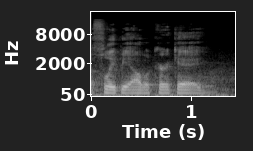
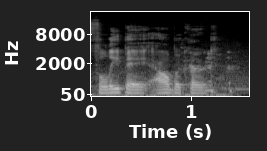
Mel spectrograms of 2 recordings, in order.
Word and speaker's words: Filipe Albuquerque: five car that's a Filipe Albuquerque oh man I butchered that let me try that again Felipe Albuquerque draw Barbosa and Christian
